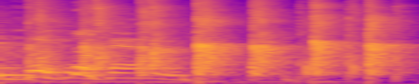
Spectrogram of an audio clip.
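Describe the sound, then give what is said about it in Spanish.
Applause of steady, rhythmic clapping, loud sharp bursts about three per second. Voices talk over the first half before the claps take over. “Pues con estos aplausos nos vamos a una rodita más y estamos de vuelta para seguir en este viaje con música para volar.”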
